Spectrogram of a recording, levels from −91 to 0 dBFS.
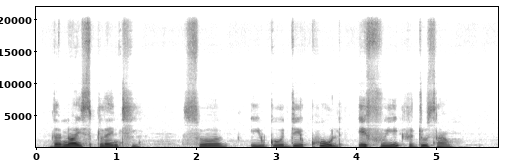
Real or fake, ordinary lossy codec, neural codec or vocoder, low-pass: fake; none; vocoder, 44.1 kHz, 128 mel bands, Pupu-Vocoder; 19.8 kHz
